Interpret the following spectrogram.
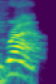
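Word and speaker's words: Braun: Christian Bryan Christian Bryan it's brown actually it's listening no it's actually Brown they say I don't know why it's spelled yes it felt like Rome but they said his name brown but anyway that that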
